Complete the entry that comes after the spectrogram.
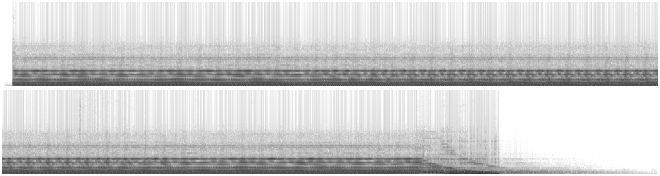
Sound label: Leslie ramp up down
